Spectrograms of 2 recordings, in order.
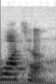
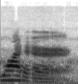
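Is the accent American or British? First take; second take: British; American. First: It has a British accent. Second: It has an American accent. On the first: "Whereas a British will probably say water" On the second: "So an American would say this is water"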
